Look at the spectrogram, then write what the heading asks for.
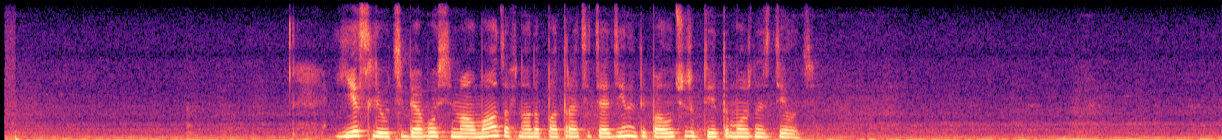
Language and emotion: Russian, neutral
